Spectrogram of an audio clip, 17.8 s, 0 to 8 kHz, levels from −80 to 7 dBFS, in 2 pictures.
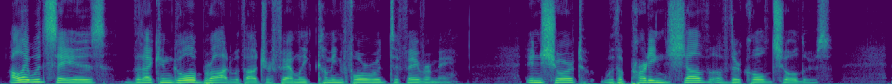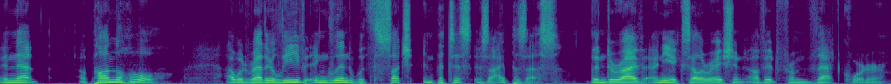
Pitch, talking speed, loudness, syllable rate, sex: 155 Hz, 175 wpm, -19 LUFS, 5.3 syllables/s, male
